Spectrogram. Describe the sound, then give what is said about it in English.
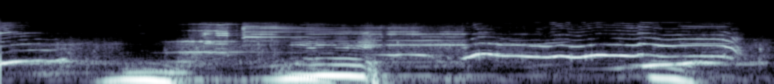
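Low, moaning whale calls swell and bend beneath a sustained, reedy clarinet note rich in harmonics, which later rises slightly and holds steady as the whale seems to try singing more steadily alongside it. Both are fairly loud, with no talking. “But in this one example I showed you, you can really hear that as the clarinet plays a steady note, then the whale actually tries to go, he tries to sing in a more steady way than he usually does.”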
